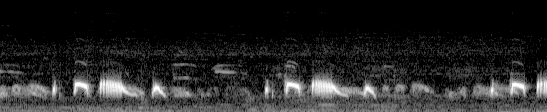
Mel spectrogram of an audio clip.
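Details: Female spotted dove in laying condition, captive, whose calls stimulate males to coo in courtship; three low, hoarse coo phrases about three seconds apart, each a clipped note, an arched coo, a rolling burr and a falling tail.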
